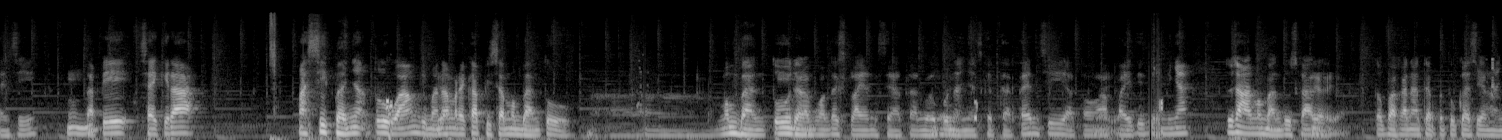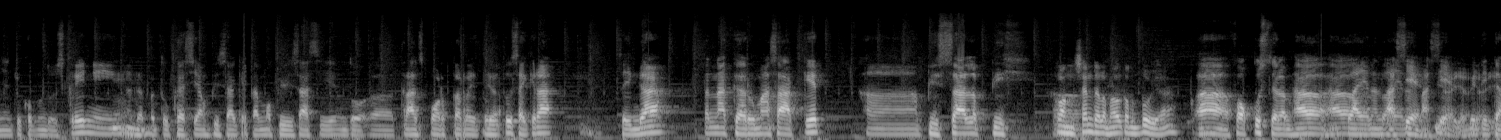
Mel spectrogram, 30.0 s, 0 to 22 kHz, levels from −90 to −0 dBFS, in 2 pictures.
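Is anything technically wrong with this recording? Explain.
Yes. Short chirps and noise bursts at 3.86–3.92, 6.36–6.46, 9.74–9.77, 11.49–11.62, 14.91, 17.45–17.48 and 19.63–19.66 s are each a corrupt frame decoded: damaged compressed data scattered energy to the wrong frequencies. From 28.23 s to the end, a dry copy of the sound about 5 dB quieter trails about 0.3 s behind, likely a doubled audio track.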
